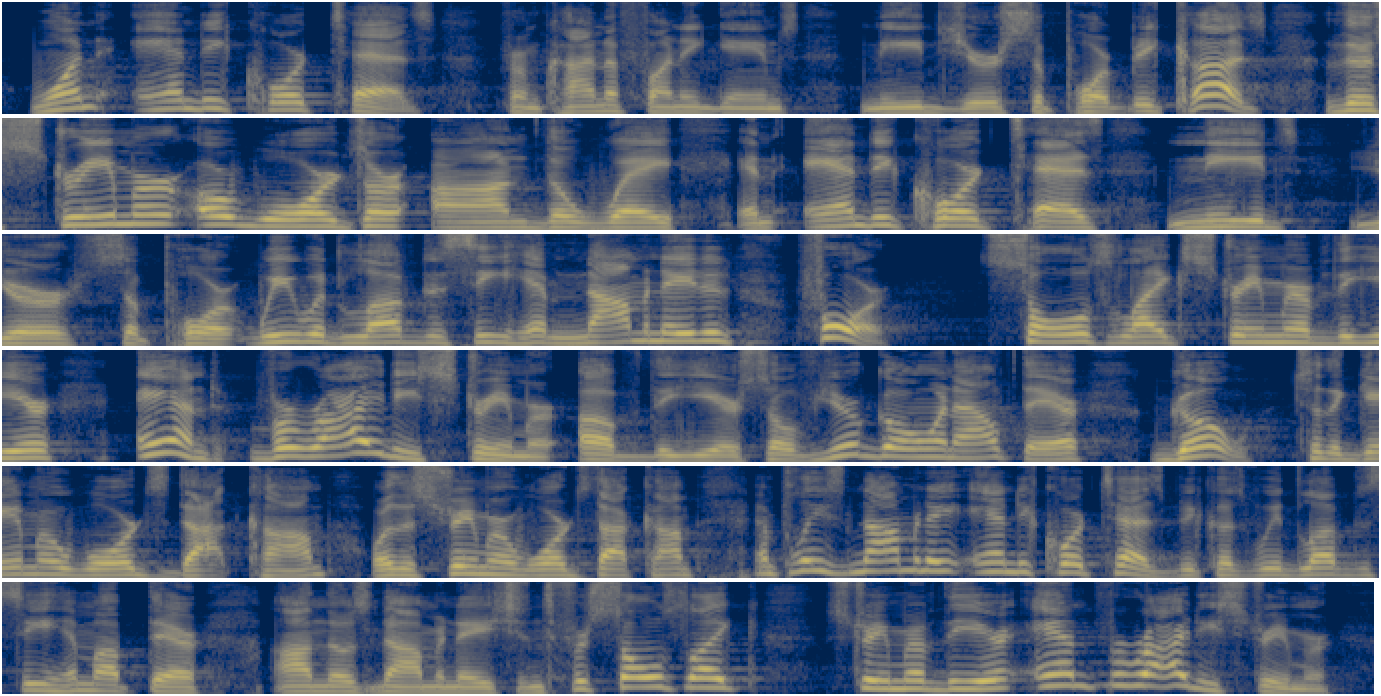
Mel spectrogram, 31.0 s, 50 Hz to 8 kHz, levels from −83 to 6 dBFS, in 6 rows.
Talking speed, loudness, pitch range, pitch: 155 wpm, -22 LUFS, 140-205 Hz, 165 Hz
